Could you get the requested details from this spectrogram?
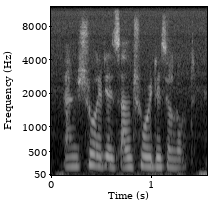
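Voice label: voice acting, es, female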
